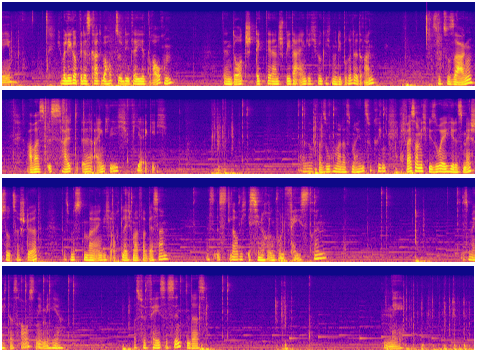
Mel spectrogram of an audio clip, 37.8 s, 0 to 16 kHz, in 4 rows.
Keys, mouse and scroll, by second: 0.2 Tab, 3.8-4.9 middle drag, 11.2 Tab, 11.6-13.0 middle drag, 13.9 ctrl+r, 15.6 click, 15.7 ctrl+r, 17.3 a, 17.6 Tab, 19.5 Tab, 21.4-23.2 right drag, 22.8-24.6 drag, 24.6 ctrl+Tab, 26.0 middle click, 26.5-28.4 right drag, 27.2 x, 30.4-31.4 right drag, 30.8 x, 31.9-33.5 right drag, 32.4 x, 34.0 Tab, 36.4 Tab, 37.0 ctrl+z, 37.2 ctrl+z, 37.4 ctrl+z, 37.7 ctrl+z.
